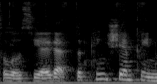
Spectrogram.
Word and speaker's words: celosia: I think it's pronounced celosia.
